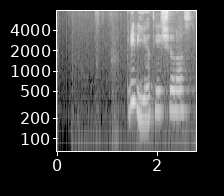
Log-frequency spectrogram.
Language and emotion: Russian, positive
